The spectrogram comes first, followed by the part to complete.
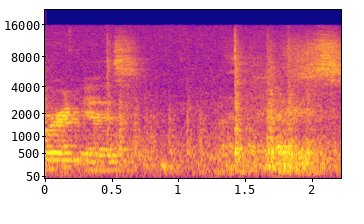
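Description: Speech: a few words in a lecture room, with a short click about one and a half seconds in.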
